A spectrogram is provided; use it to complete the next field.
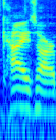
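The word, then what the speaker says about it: Caesar: ketra before but i never knew it was pronounced kaisar before either so i was just like okay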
